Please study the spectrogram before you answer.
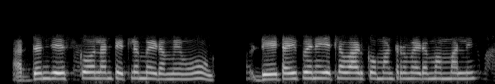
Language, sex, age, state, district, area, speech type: Telugu, female, 30-45, Telangana, Jagtial, urban, conversation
